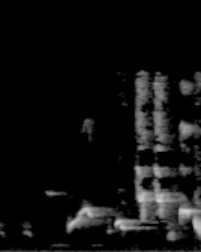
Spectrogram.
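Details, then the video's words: Nightingale song at night, captured at close range: quiet opening notes, then a rising whistled slur and a run of varied, bright, twisting phrases that climb higher toward the end. "Słowik Rdzawy piękny śpiew"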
